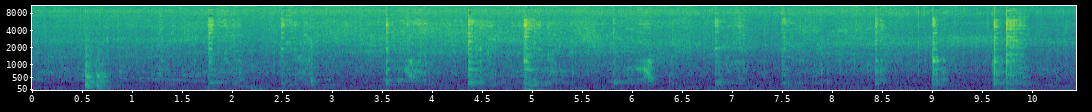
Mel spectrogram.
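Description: Hilsa fish frying in hot oil for a Bengali hilsa and eggplant curry, a steady close sizzle broken by sharp crackles and spatters as the pieces are stirred, with no voices.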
